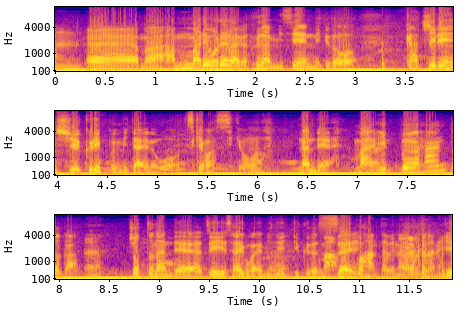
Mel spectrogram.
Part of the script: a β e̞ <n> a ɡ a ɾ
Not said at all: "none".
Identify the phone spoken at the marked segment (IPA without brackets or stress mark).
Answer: n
